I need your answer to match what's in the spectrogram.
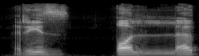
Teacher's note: তানবিনের পরে লাম ইদগামের হরফ এখানে গুন্না ছাড়া মিলায় পড়তে হবে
